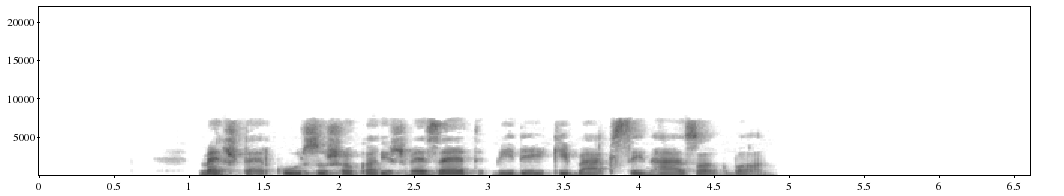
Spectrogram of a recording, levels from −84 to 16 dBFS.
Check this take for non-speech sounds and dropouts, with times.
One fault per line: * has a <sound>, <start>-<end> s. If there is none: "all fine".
all fine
